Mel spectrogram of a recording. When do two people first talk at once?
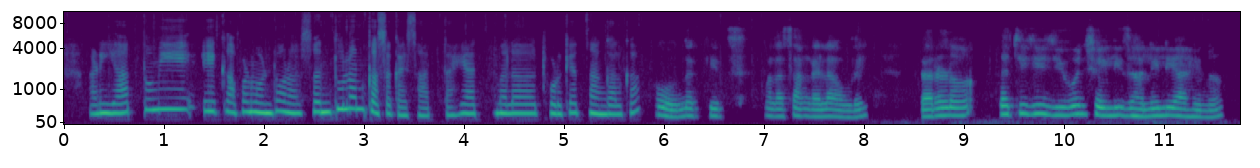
none

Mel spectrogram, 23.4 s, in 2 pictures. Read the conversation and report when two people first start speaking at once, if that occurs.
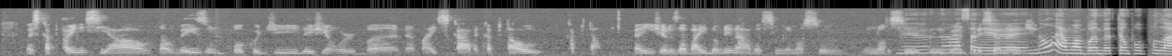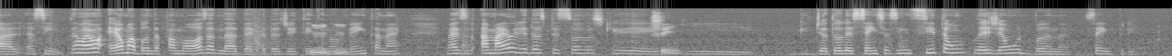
9.0 s

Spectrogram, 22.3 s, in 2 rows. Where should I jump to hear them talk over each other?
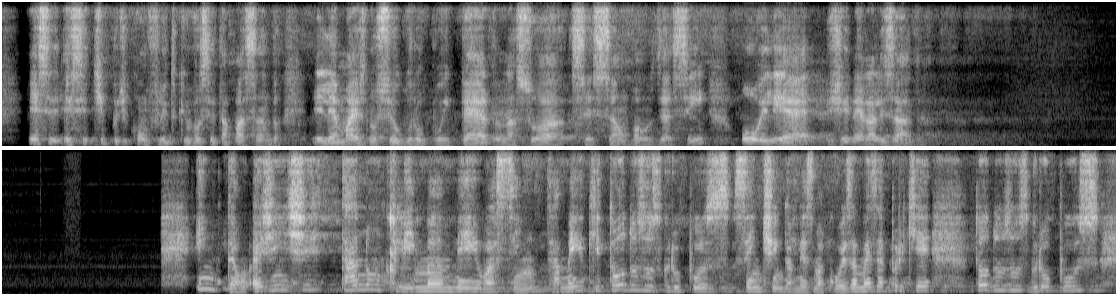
none

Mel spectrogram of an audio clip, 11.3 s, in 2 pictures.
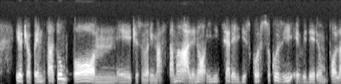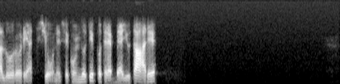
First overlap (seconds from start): none

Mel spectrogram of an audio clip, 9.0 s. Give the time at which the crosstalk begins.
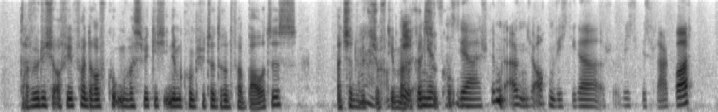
4.5 s

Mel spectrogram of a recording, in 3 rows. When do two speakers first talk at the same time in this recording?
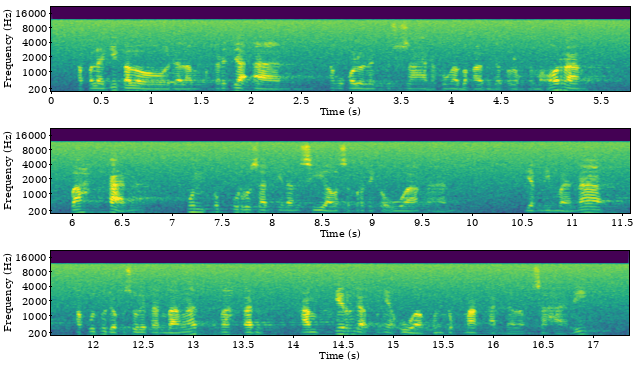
none

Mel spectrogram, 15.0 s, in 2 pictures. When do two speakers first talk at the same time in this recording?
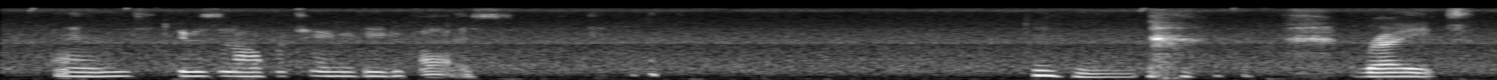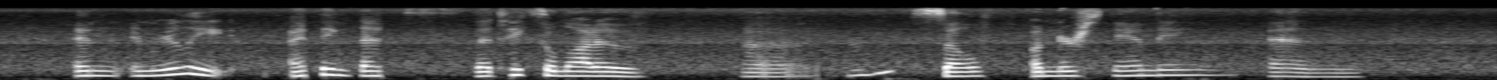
none

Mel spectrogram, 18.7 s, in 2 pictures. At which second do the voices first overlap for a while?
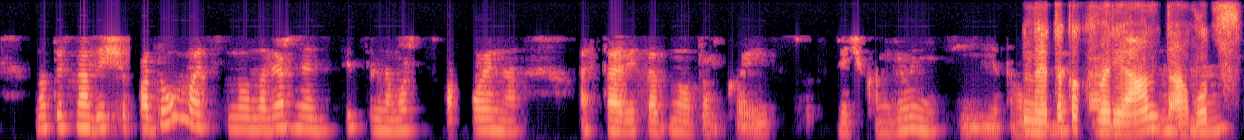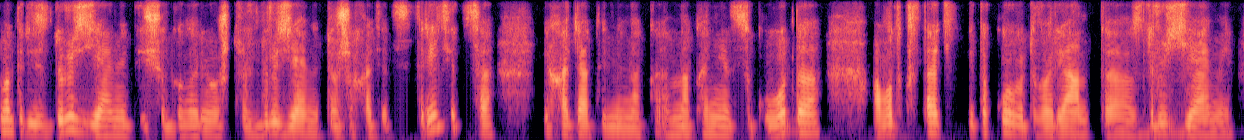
7.7 s

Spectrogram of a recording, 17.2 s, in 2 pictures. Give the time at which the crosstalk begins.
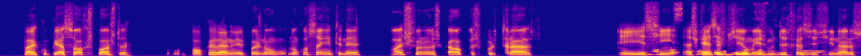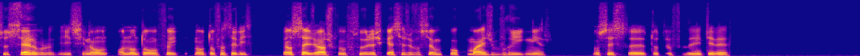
6.5 s

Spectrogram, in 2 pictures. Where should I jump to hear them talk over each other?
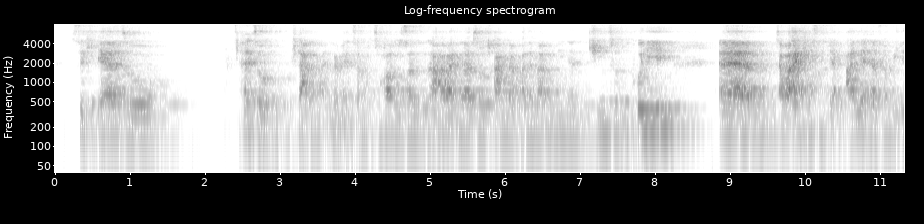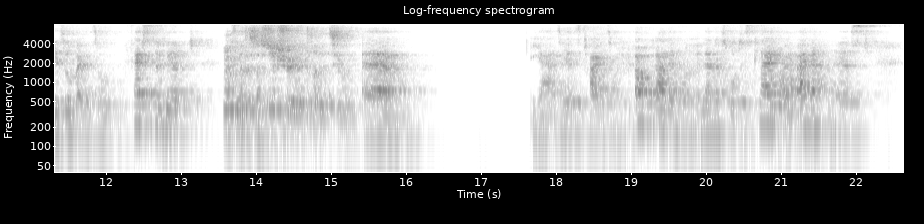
13.6 s

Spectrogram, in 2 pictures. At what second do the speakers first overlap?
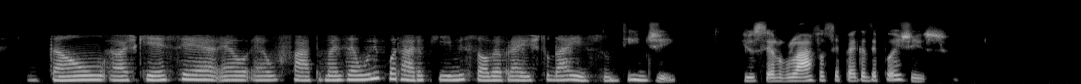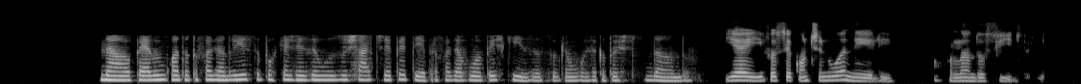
none

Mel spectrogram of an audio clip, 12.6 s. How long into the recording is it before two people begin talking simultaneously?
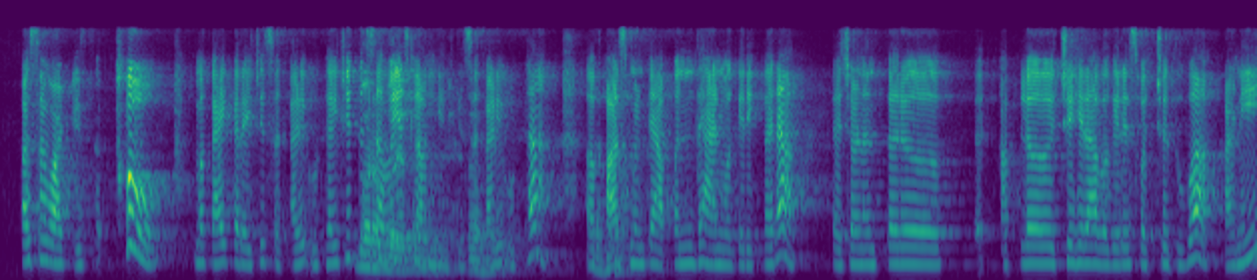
3.6 s

